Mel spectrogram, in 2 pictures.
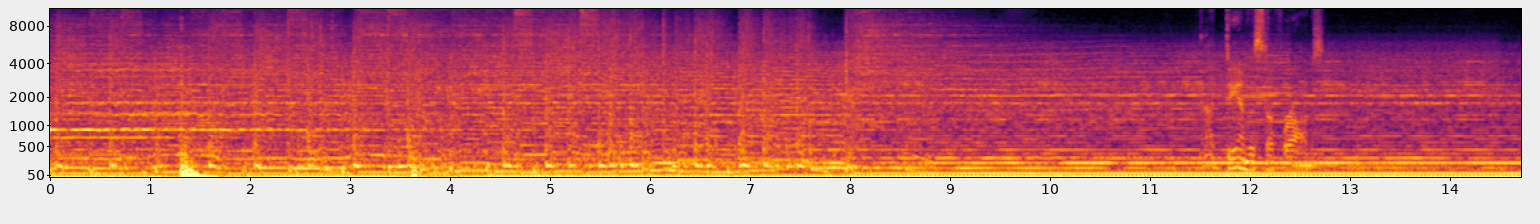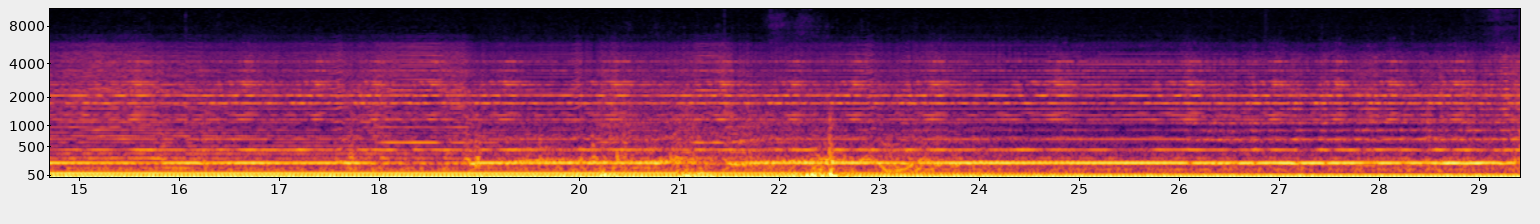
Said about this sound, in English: This keyboard, yeah, so there's the organ back there. I guess I couldn't hear it before because he's just hitting back there with those nice tones that it just didn't even click that. Oh yeah, that's definitely an organ.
